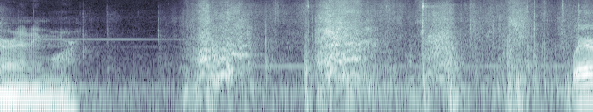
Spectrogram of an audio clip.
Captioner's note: zipping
